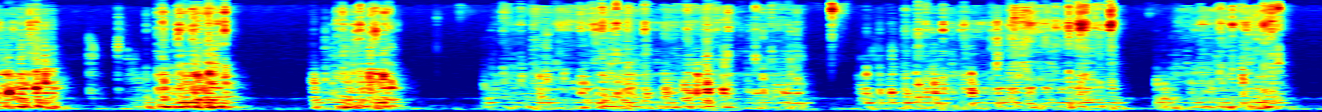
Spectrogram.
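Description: Long acrylic nails tap and scratch the bubbles of a large round rainbow silicone pop it fidget toy resting on a table. Dense, soft, low clicking and scraping comes in several bursts separated by brief pauses.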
